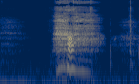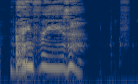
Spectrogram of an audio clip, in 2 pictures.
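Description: A young woman groans and cries out loudly close by.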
